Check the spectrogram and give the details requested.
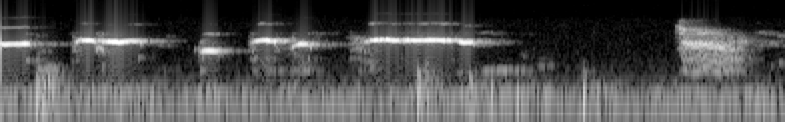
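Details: A male bird with a little hop gives courtship song meant to attract females: clear whistled notes, some level and some sliding, at mid-high pitch, ending in a brief harsh burst; faint indoor background.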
